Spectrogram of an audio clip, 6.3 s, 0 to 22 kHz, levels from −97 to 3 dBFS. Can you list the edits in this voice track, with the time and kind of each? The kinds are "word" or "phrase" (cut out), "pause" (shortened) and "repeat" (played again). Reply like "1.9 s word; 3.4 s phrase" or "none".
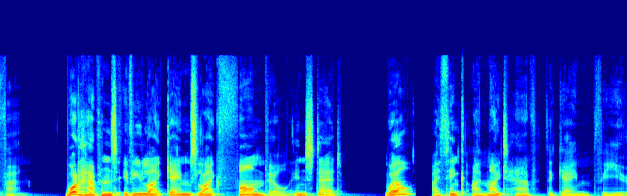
4.2 s pause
